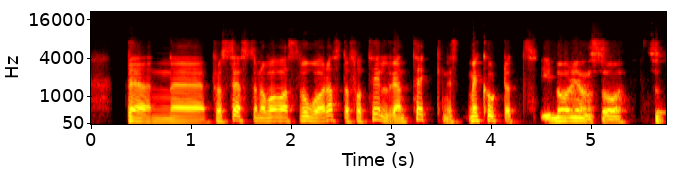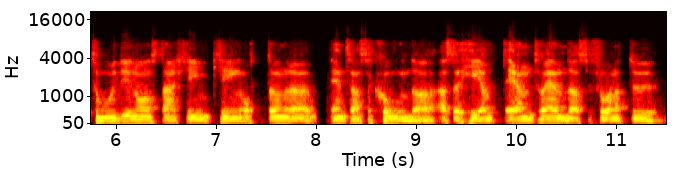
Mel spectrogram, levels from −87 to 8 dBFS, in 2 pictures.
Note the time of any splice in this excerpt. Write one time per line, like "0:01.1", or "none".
0:03.7
0:05.4
0:08.0

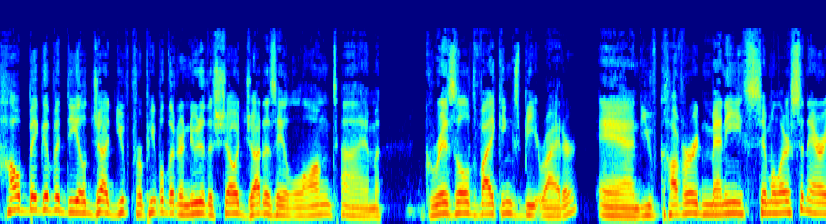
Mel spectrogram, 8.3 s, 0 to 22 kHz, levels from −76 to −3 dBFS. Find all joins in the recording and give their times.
0:01.3
0:05.9

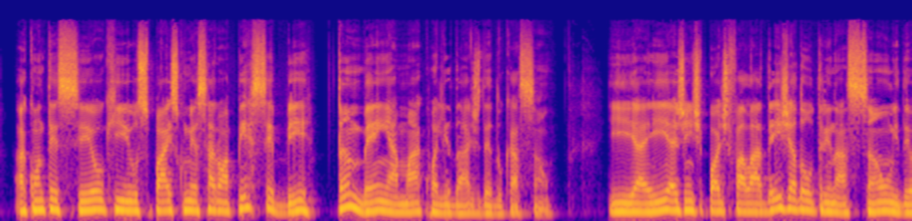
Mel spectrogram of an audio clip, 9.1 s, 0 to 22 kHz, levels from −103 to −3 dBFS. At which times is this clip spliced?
0:03.2

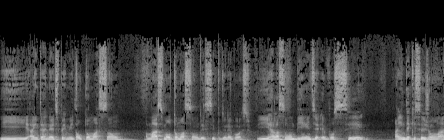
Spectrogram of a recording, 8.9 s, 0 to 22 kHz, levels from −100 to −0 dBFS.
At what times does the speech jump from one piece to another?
0:01.5

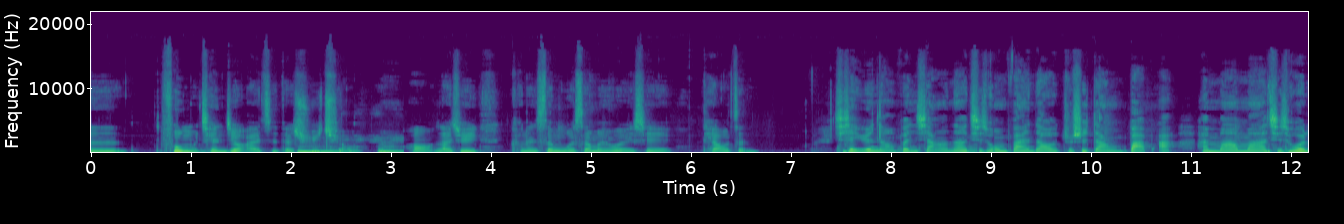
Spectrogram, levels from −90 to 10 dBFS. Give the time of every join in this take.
0:03.1

